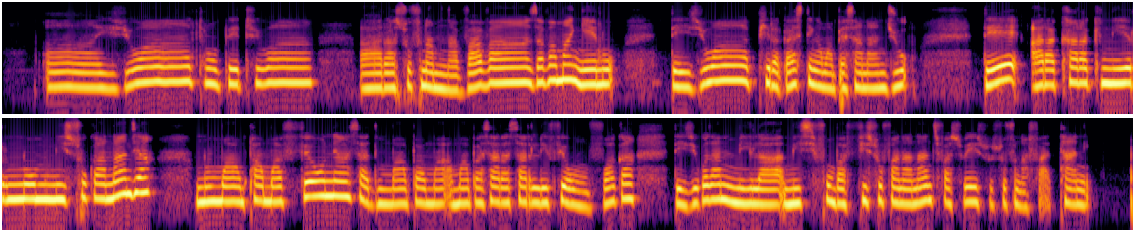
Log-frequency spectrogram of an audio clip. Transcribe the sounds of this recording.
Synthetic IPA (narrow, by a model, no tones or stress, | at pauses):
aiziwat̪rɔ̃peʈ͡ʂiwa | ɾasufunaminavavəzavəmaŋenu | d̪̥eiziwapʰiɾaɡasi̥t̪eŋəmampjasanand͡ʒiu | d̪̥eaɾakʰaɾakineɾunominisukanand͡ʒa | numampamafewnasad̪imapamamampasaɾəsaɾilefewmivoakad̪̥eizikozanimiləmisi̥fumbəfisufananand͡ʒi̥fasiwesusufunəfa̰t̪ʰani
